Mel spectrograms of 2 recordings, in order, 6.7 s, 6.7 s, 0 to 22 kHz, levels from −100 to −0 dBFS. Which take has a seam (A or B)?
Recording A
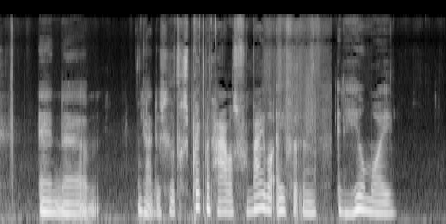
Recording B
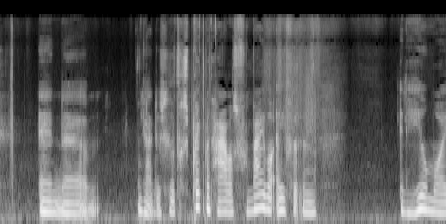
A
